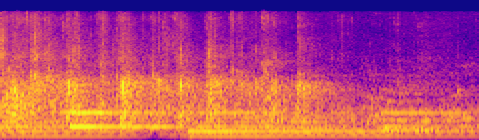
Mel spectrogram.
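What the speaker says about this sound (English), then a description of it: "Can we give them a big round of applause, church?" A church congregation applauds at a Good Friday service, a moderate spread of clapping running through the clip beneath a sustained organ or keyboard tone.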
